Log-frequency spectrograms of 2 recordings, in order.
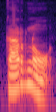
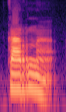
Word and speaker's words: Karna: Dan bukan Karno, tetapi Karna.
